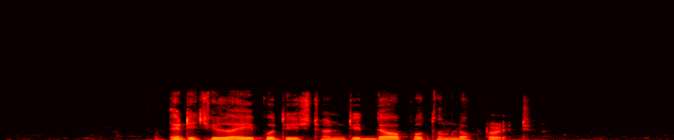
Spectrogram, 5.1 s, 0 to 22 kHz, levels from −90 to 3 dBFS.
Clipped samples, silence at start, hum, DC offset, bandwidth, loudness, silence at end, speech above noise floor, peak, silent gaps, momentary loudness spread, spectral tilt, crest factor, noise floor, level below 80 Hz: under 0.1%; 1.15 s; none; under 0.1%; 8 kHz; -42 LUFS; 1.1 s; 42 dB; -24 dBFS; none; 12 LU; -5.5 dB/octave; 20 dB; -83 dBFS; -72 dBFS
